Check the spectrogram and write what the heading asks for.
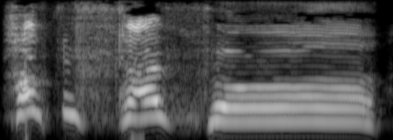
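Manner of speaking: long furious scream; angry shout. Acted. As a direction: stretch the insult out at full volume. Running gag shout.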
